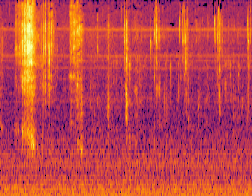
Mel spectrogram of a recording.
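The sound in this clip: Someone bites into and chews a french fry dipped in mayonnaise, with a few crisp crunches and moist chewing sounds over a steady low hum.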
